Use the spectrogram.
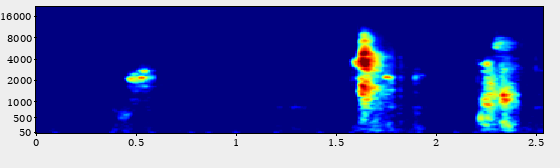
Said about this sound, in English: I was shaking my bottle a minute ago, like, yeah, like we're both drinking it right now. Amazing. Let's take a sip, actually.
